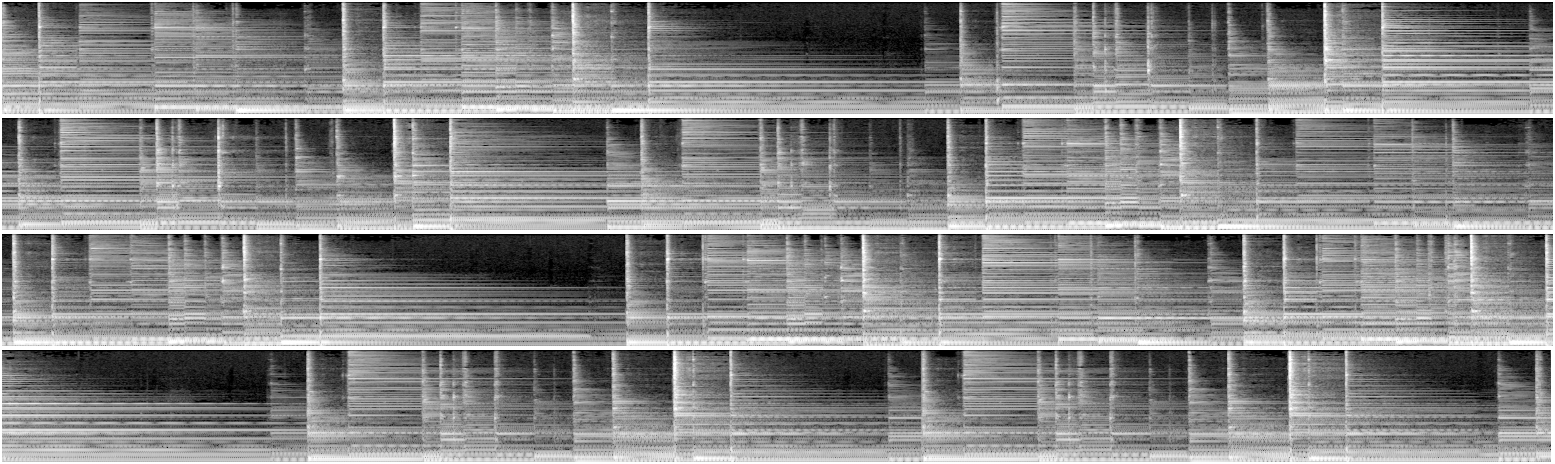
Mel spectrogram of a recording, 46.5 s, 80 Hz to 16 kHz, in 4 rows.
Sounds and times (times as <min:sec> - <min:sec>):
Acoustic guitar: 0:00.0 - 0:46.5
Strum: 0:00.0 - 0:46.5.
